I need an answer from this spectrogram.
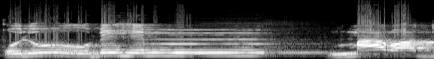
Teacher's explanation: میم ساکن کے بعد دوسری میم آ رہی ہے، یہاں پر میم ساکن کا قاعدہ ہوگا ادغام شفوی غنہ کر کے پڑھیں گے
